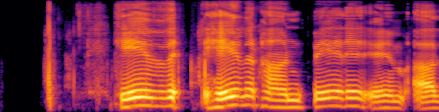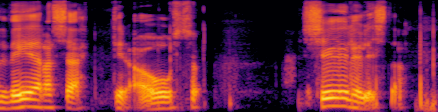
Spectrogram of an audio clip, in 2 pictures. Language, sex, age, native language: Icelandic, male, 13, Icelandic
